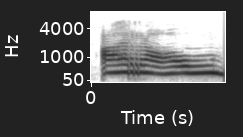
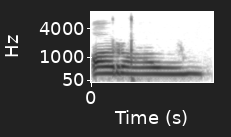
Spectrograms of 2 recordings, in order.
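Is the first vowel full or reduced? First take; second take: full; reduced. First: The first vowel is full and clearly stressed. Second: The first vowel is weak and unstressed. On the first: The speaker calls it wrong. "अराउंड नहीं बोलते" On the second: The speaker calls it right. "ए पे जो है वो ज्यादा जोर नहीं दिया जा रहा है, अनस्ट्रेस्ड"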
